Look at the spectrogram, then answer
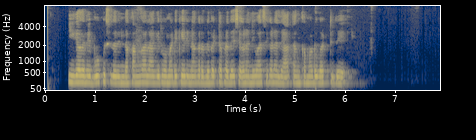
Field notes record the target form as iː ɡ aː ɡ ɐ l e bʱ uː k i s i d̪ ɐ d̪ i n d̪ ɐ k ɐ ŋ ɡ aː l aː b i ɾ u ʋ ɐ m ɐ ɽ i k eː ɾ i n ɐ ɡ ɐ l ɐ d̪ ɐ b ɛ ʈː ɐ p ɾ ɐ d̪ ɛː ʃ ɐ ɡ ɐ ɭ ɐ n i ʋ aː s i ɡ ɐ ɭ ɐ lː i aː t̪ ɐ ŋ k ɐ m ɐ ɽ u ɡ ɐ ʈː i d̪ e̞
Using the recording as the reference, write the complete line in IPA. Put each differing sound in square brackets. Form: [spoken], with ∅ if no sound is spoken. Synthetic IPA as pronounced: iː ɡ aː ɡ ɐ l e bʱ uː k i s i d̪ ɐ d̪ i n d̪ ɐ k ɐ ŋ ɡ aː l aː [ɡ] i ɾ u ʋ ɐ m ɐ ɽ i k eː ɾ i n ɐ ɡ ɐ [ɾ] ɐ d̪ ɐ b ɛ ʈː ɐ p ɾ ɐ d̪ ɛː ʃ ɐ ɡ ɐ ɭ ɐ n i ʋ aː s i ɡ ɐ ɭ ɐ lː i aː t̪ ɐ ŋ k ɐ m ɐ ɽ u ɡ ɐ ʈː i d̪ e̞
